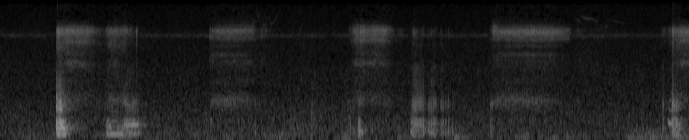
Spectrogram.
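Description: A sleeping cat makes irregular snorting, snoring breaths with hissy exhales and brief quiet gaps between them, fitting sleep apnea with obstructed breathing.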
